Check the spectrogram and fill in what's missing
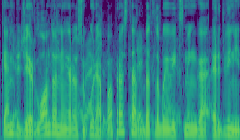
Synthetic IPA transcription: kʲɛmʲbʲɾʲɪd͡ʒʲɛɪɾlˠɔnd̪oːnʲɛiːɾɐsʊkuːɾʲɛpɑːpɾɐst̪ɐbʲɛt̪lˠɐbɐɪʋʲɛɪksʲmʲɪŋɡɐʔɛɾʲd̪ʲʋʲɪnʲiː

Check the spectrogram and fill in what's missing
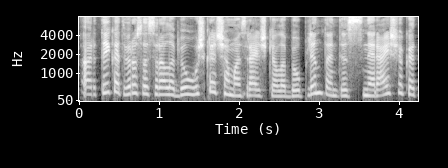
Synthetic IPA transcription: ɐɾt̪ɐɪkɐt̪ʋʲɪɾʊsɐsiɾɐlˠɐbʲɛʊʊʃʲkɾʲɛt͡ʃʲɛmɐsɾʲɛɪʃʲkʲɛlˠɐbʲɛʊpʲlʲɪnt̪ɐnʲt̪ʲɪsnʲɛɾʲɛɪʃʲkʲɛkɐt̪

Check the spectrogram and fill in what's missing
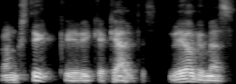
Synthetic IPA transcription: ɐŋksʲt̪ʲɪkɐɪɾʲɛɪkʲɛkʲɛlʲt̪ʲɪsʋʲeːlˠɡʲɪmʲɛs

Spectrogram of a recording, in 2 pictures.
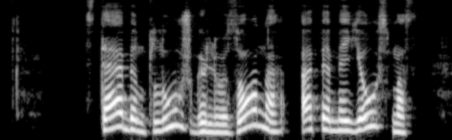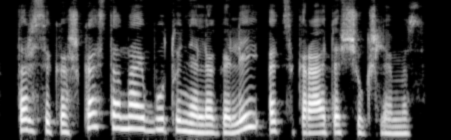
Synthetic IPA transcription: sʲt̪ʲæːbʲɪnt̪lˠuːʒɡɐlʲuːzɔːnɑɑːpʲeːmʲɛjɛʊsmɐs | t̪ɐɾʲsʲɪkɐʃkɐst̪ʲɛnɐɪbuːt̪uːnʲɛlʲɛɡɐlʲɛɪɐt̪ʲsʲɪkɾɑːt̪ʲeːsʃʲʊkʃʲlʲeːmʲɪs

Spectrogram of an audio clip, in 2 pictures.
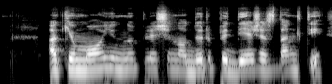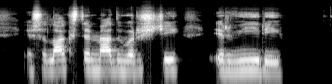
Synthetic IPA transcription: ɐkʲɪmoːjunʊpʲlʲɛʃʲɛnoːd̪ʲʊɾʲpʲʊd̪ʲeːʒʲɛs̬d̪ɐŋʲkt̪ʲiː | ɪsʲɪlˠɑːksʲt̪ʲɛmʲæːd̪ʋɐɾʲʃʲt͡ʃʲɛɪ | ɪɾʋʲiːɾʲɛɪ

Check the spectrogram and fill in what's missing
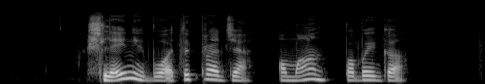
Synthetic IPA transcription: ʃʲlʲɛɪnʲujbʊʋɔ̰t̪ʲɪk̚pɾɐd͡ʒʲɛ | oːmɐnpɐbɐɪɡɐ̰

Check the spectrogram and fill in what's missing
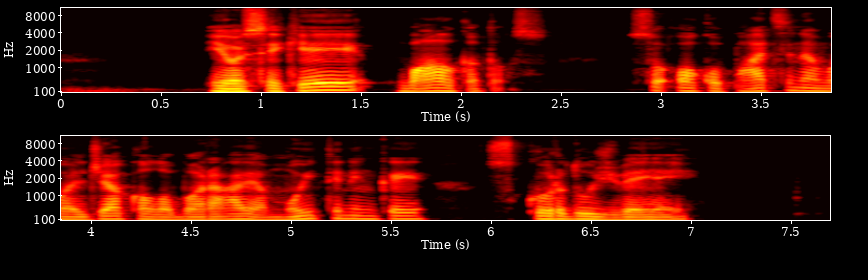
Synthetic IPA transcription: joːsʲekʲeːjɛɪʋɑˑlˠˑkɐt̪oːsː | ʊʔɔkʊpɑːt̪sʲɪnʲɛʋɐlʲˑd͡ʒʲɛkɔlˠɐbɔɾɑːʋʲeːmʊɪt̪ʲɪnʲɪŋkɐɪ | skʊɾd̪uːʒʲʋʲeːjɛɪ

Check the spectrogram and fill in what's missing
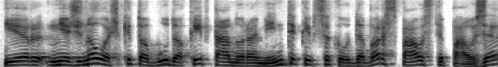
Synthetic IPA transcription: ɪrnʲɛʒʲɪnɐʊɐʃkʲɪt̪oːbuːd̪oːkɐɪpt̪ɑːnʊɾɐmʲɪnʲt̪ʲɪkɐɪpsɐkɐʊd̪ɐbɐrspɐʊsʲt̪ʲɪpɐʊzʲɛ

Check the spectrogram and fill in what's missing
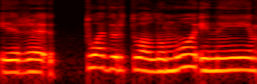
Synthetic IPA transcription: ɪɾ | t̪uɔʋʲɪɾt̪uɐlˠʊmʊɪnɐɪ

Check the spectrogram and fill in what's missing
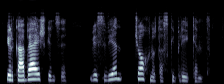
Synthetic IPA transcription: iɾkaːbʲɛajʃkʲinʲsʲi | vʲisvʲiɛn | t͡ʃɔxnut̪askʲipʲɾʲiːkʲɛnt̪

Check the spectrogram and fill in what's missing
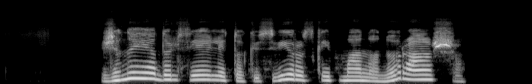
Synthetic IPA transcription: ʒʲɪnɐɪɐd̪oːlʲfʲeːlʲɪt̪oːkʲʊsʋʲiːɾʊskɐɪpmɑːnoːnʊɾɑːʃo

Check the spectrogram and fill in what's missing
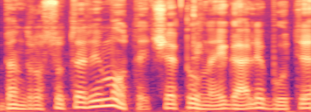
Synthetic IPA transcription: bʲɛnd̪ɾʊsʊt̪ɐɾʲɪmʊt̪ɐɪt͡ʃʲɛpʲɪlˠnɐɪɡɑːlʲɪbuːt̪ʲɪ

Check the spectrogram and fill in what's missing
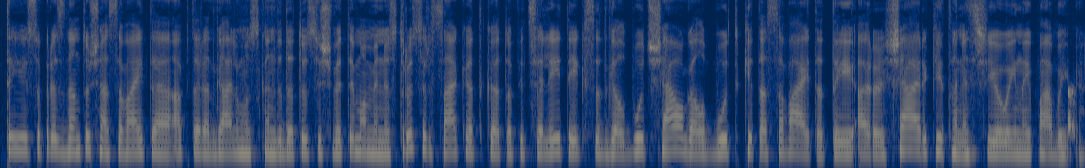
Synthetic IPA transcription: t̪ɐɪsʊpʲɾʲɛzʲɪd̪ʲɛnt̪ʊʃʲæːsɐʋɐɪt̪ʲæɑ̰ːpt̪ɐɾʲɛːt̪ɡɑːlʲɪmʊskɐnʲd̪ʲɪd̪ɐt̪ʊsɪʃʲʋʲiɛt̪ʲɪmoːmʲɪnʲɪst̪ɾʊsɪɾsɑːkʲeːt̪kɐt̪oːfʲɪsʲɪɛlʲɛɪtʲɛɪksʲɪt̪ɡɐlˠbuːt̪ʃʲæoɡɐlˠbuːt̪kʲɪt̪ɐsɐʋɐɪt̪ʲɛt̪ɐɪʔɐɾʃʲæːɐrkʲɪt̪ɐnʲɛst͡ʃʲɪjɛʊɛɪnɐiːpɑːbɐɪɡɐ

